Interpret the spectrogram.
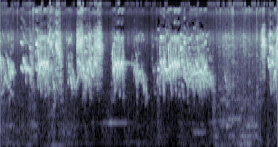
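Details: Budgerigars from a playing family group give clear bursts of high chirping and warbled squeaks in separate phrases with short pauses between them.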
